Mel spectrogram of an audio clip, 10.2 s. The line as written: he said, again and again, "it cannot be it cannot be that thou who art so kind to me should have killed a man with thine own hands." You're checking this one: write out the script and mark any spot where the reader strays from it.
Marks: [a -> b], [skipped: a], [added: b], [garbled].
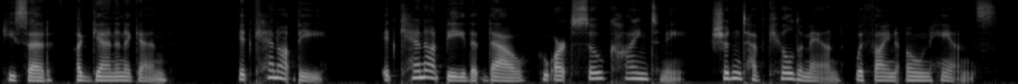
he said, again and again, "it cannot be it cannot be that thou who art so kind to me [should -> shouldn't] have killed a man with thine own hands."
